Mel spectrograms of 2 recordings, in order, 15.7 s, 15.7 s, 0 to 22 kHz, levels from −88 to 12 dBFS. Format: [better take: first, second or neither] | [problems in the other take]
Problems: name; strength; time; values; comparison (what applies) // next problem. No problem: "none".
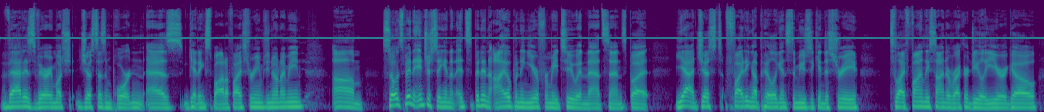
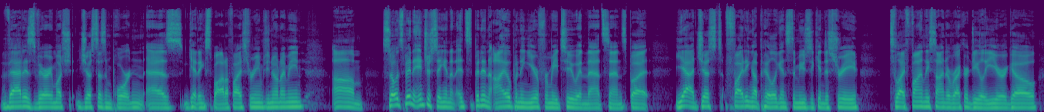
second | high-pitched whine; noticeable; throughout; 6.5 kHz, 10 dB below the speech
